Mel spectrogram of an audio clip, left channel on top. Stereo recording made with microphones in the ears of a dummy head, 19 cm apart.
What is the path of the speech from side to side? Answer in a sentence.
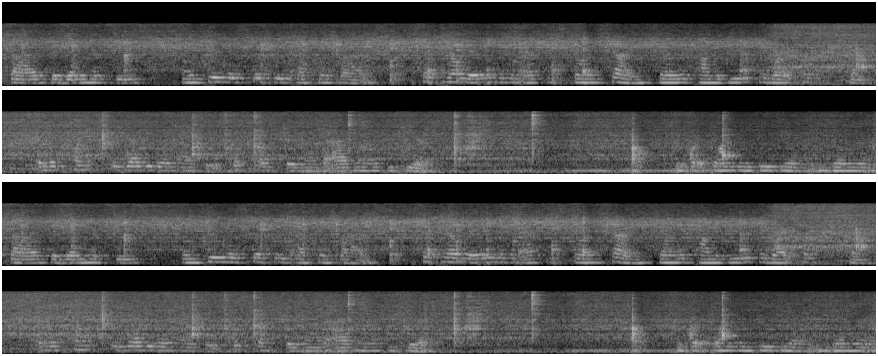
In this clip you hear the speech travel towards the left.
